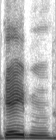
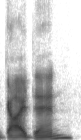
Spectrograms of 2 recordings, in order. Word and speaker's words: Gaiden: We weren't thinking guy den at all and it still sounds wrong to me.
